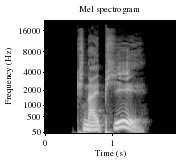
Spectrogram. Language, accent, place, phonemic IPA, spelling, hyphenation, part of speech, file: German, Germany, Berlin, /knaɪ̯ˈpi̯eː/, Kneipier, Knei‧pi‧er, noun, De-Kneipier.ogg
- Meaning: owner of a pub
